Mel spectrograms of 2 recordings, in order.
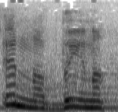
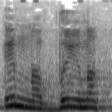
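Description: First: The d sound is heavy and emphatic. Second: The d sound is heavy and emphatic.

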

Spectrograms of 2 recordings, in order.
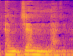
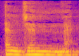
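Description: Both takes have the same delivery.

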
